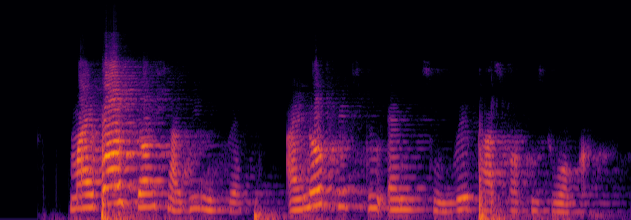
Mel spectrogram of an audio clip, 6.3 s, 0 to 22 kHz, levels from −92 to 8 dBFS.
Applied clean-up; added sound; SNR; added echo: none; none; none; reverberation time 0.9 s.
